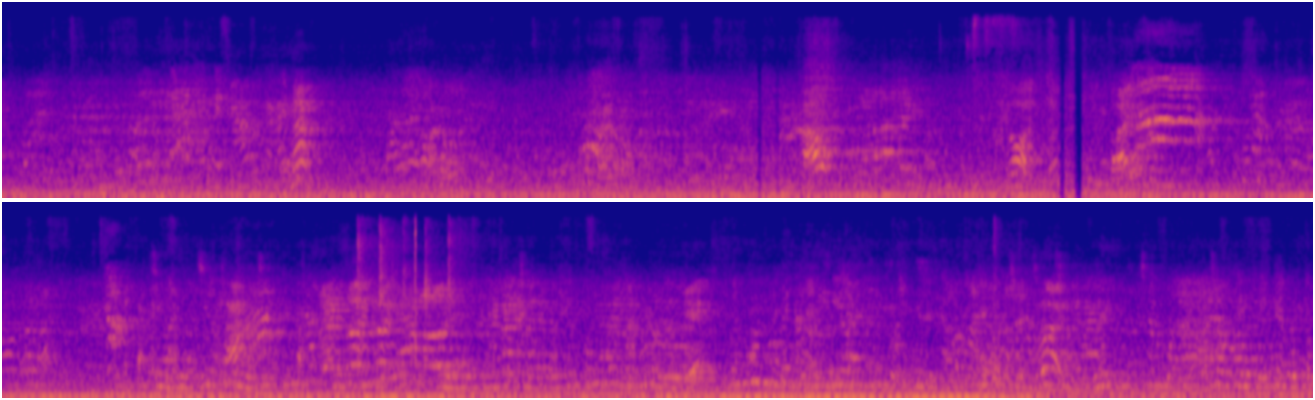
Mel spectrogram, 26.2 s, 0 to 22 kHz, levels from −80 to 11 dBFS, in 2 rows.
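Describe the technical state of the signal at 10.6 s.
At 10.57 to 10.64 s there is a short stall from a late packet. A packet arrived late, the jitter buffer emptied, and the receiver stretched the last sound by about 45 ms before resuming where it left off. Nothing is lost, but that sound is held too long. On a spectrogram the preceding frame's spectrum smears flat, and the waveform shows a repeated stretch that shifts everything after it later by 45 ms.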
